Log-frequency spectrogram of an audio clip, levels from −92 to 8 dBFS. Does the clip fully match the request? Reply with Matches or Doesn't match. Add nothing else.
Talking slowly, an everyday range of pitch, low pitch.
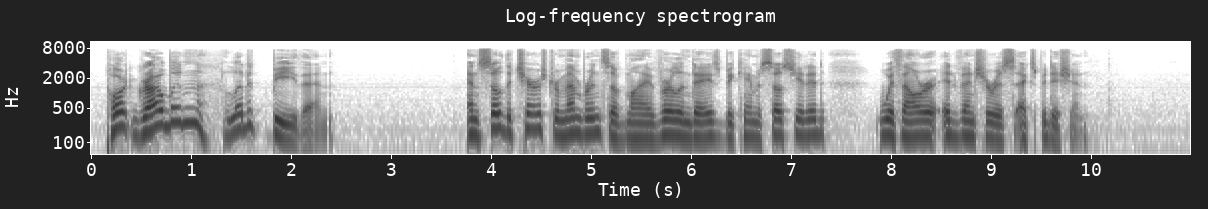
Doesn't match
